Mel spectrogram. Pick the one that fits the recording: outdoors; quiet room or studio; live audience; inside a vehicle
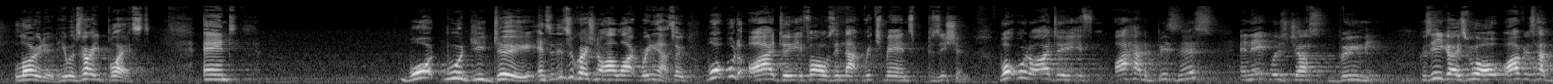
live audience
